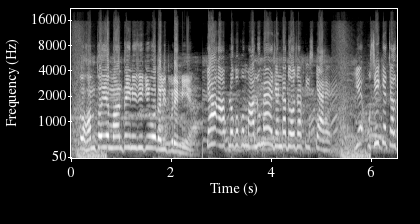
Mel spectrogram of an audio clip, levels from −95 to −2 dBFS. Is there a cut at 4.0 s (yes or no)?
no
